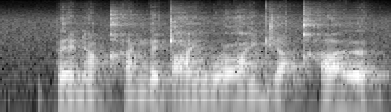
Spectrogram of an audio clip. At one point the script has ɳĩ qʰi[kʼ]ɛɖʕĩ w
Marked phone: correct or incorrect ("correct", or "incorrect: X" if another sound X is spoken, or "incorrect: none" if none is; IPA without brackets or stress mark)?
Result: incorrect: ŋ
